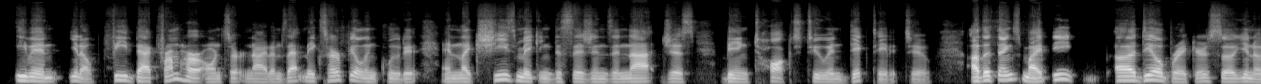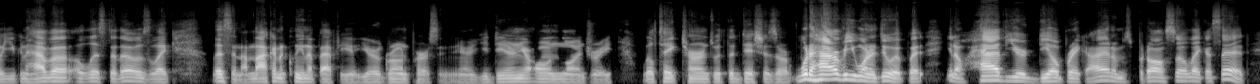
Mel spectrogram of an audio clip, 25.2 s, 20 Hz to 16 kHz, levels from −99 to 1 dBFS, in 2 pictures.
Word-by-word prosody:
even, 130 Hz, -6 st, +2 dB
you 135 Hz, -, -2 dB
know, 90 Hz, -6 st, -3 dB
feedback 140 Hz, -7 st, 0 dB
from -, -, 0 dB
her 110 Hz, -9 st, +3 dB
on 100 Hz, 0 st, -4 dB
certain 100 Hz, -2 st, -7 dB
items 95 Hz, -1 st, -3 dB
that 120 Hz, +1 st, +1 dB
makes 120 Hz, 0 st, -5 dB
her 140 Hz, +3 st, -1 dB
feel 140 Hz, -7 st, -1 dB
included 95 Hz, -2 st, -5 dB, 0.3 s
and, 100 Hz, +1 st, -4 dB
like, 105 Hz, -3 st, -1 dB
she's 160 Hz, -1 st, -2 dB
making 110 Hz, -6 st, -1 dB
decisions 100 Hz, -1 st, -6 dB
and 100 Hz, 0 st, -4 dB
not 105 Hz, 0 st, +3 dB
just 100 Hz, -1 st, -5 dB, 0.3 s
being 100 Hz, -5 st, -1 dB
talked -, -, -2 dB
to 105 Hz, -3 st, -4 dB
and 90 Hz, -3 st, -5 dB
dictated 115 Hz, -9 st, -6 dB
to. 85 Hz, -2 st, -9 dB, 0.4 s
Other 125 Hz, +4 st, +8 dB
things 160 Hz, +4 st, 0 dB
might 105 Hz, +1 st, +3 dB
be, 170 Hz, -2 st, 0 dB, 0.4 s
uh, 140 Hz, 0 st, +6 dB
deal 150 Hz, +2 st, +3 dB
breakers, 105 Hz, +2 st, -4 dB
so, 105 Hz, -1 st, 0 dB
you 105 Hz, +2 st, -2 dB
know, 90 Hz, -4 st, -2 dB
you 95 Hz, +1 st, -8 dB
can 95 Hz, -, -8 dB
have 100 Hz, +5 st, +2 dB
a 115 Hz, -1 st, +4 dB
a -, -, -5 dB
list 110 Hz, +1 st, -5 dB
of 95 Hz, -, -4 dB
those, 120 Hz, -6 st, 0 dB
like, 90 Hz, 0 st, -4 dB, 0.4 s
listen, -, -, -2 dB
I'm 85 Hz, -, -6 dB
not 100 Hz, +2 st, +4 dB
gonna 115 Hz, -4 st, 0 dB
clean 105 Hz, +1 st, -2 dB
up -, -, -6 dB
after -, -, -1 dB
you, 85 Hz, -, -6 dB
you're 90 Hz, +2 st, -6 dB
a -, -, -11 dB
grown 95 Hz, +1 st, -3 dB
person, -, -, -10 dB
you -, -, -15 dB
know? 85 Hz, -, -9 dB
You're 85 Hz, +2 st, -11 dB
doing 100 Hz, +3 st, -2 dB
your 100 Hz, -1 st, -2 dB
own 90 Hz, -2 st, -3 dB
laundry, 85 Hz, -1 st, -6 dB, 0.3 s
we'll 90 Hz, -, -2 dB
take 105 Hz, 0 st, -2 dB
turns 100 Hz, -2 st, -2 dB
with 95 Hz, -, -5 dB
the 95 Hz, -, -3 dB
dishes 90 Hz, 0 st, -4 dB
or 90 Hz, -1 st, -3 dB
what 170 Hz, +6 st, +8 dB
however 170 Hz, +2 st, +10 dB
you 160 Hz, -3 st, +2 dB
wanna 130 Hz, -6 st, +5 dB
do 130 Hz, 0 st, +3 dB
it, -, -, -2 dB
but, 100 Hz, -1 st, 0 dB, 0.2 s
you -, -, -5 dB
know, -, -, +1 dB
have 145 Hz, -1 st, +7 dB
your 125 Hz, -1 st, +1 dB
deal 110 Hz, +4 st, +1 dB
break 110 Hz, -3 st, -2 dB
items, 125 Hz, -9 st, 0 dB
but, -, -, -13 dB
also, 120 Hz, +1 st, +1 dB
like 120 Hz, -3 st, -1 dB
I -, -, -3 dB
said 175 Hz, +11 st, 0 dB
105 Hz, 220 wpm, -23 LUFS, 95-125 Hz, 0.4 s, however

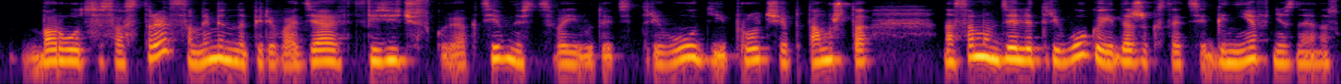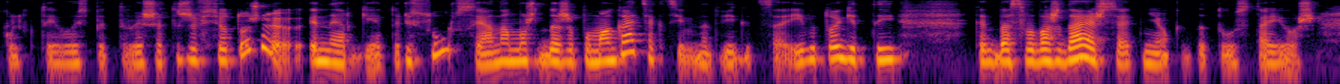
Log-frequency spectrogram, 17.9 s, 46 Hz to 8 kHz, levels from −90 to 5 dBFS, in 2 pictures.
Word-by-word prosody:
бороться 190 Hz, -3 st, +2 dB
со 170 Hz, -1 st, -5 dB
стрессом, 230 Hz, -, 0 dB
именно 205 Hz, -3 st, +5 dB
переводя 175 Hz, +3 st, 0 dB
в -, -, -26 dB
физическую 195 Hz, -5 st, 0 dB
активность 215 Hz, +1 st, 0 dB
свои 165 Hz, -1 st, -4 dB
вот -, -, -7 dB
эти 250 Hz, -, -9 dB
тревоги 205 Hz, +7 st, +1 dB
и -, -, -2 dB
прочее. 205 Hz, -5 st, -1 dB
Потому 180 Hz, +4 st, +1 dB
что 200 Hz, -3 st, -1 dB, 0.5 s
на 180 Hz, -, 0 dB
самом 240 Hz, +2 st, +8 dB
деле 210 Hz, -1 st, +8 dB
тревога 210 Hz, +5 st, +2 dB
и 160 Hz, -, +1 dB
даже, 185 Hz, -1 st, +1 dB
кстати, 165 Hz, -2 st, -9 dB
гнев, 185 Hz, +5 st, 0 dB
не 170 Hz, -4 st, -2 dB
знаю, 165 Hz, 0 st, -5 dB
насколько 165 Hz, 0 st, -11 dB
ты -, -, -11 dB
его 165 Hz, 0 st, -6 dB
испытываешь, 165 Hz, -1 st, -7 dB
это 180 Hz, +5 st, -9 dB
же 200 Hz, -1 st, -2 dB
всё 200 Hz, 0 st, -4 dB
тоже, 320 Hz, -, -3 dB
э, 400 Hz, -, -2 dB
энергия, 190 Hz, +5 st, 0 dB
это -, -, -12 dB
ресурс, 210 Hz, -, -5 dB
и -, -, -1 dB
она 160 Hz, +5 st, 0 dB
может 190 Hz, +1 st, -1 dB
даже 185 Hz, -1 st, +1 dB
помогать 200 Hz, -, +2 dB
активно -, -, -7 dB
двигаться. -, -, -9 dB
И 170 Hz, -, -4 dB
в 210 Hz, -, 0 dB
итоге 220 Hz, 0 st, +2 dB
ты 205 Hz, +1 st, -1 dB, 0.4 s
как 180 Hz, 0 st, -3 dB
бы 185 Hz, -, +4 dB
освобождаешься 190 Hz, 0 st, +4 dB
от 160 Hz, -, -9 dB
нее, 155 Hz, -2 st, -3 dB
когда -, -, -14 dB
ты -, -, -14 dB
устаешь. -, -, -6 dB
190 Hz, 190 wpm, -20 LUFS, 175-210 Hz, 0.5 s, самом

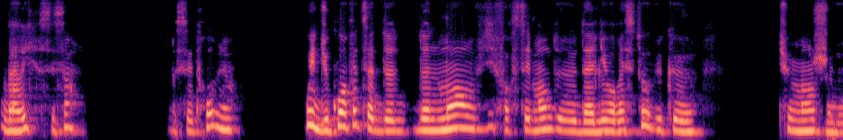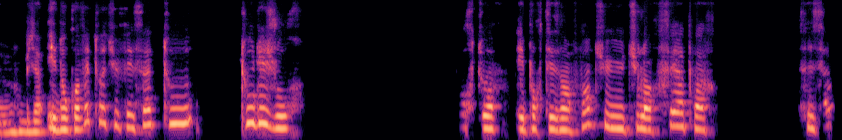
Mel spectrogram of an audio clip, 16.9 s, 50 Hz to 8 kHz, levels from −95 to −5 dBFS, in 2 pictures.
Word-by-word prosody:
Bah 185 Hz, -2 st, +3 dB
oui, 210 Hz, +2 st, -1 dB
c'est 195 Hz, -, -12 dB
ça. 230 Hz, +7 st, -5 dB, 0.9 s
Bah, 180 Hz, -, -14 dB
c'est 175 Hz, +1 st, -7 dB
trop 245 Hz, +10 st, -2 dB
bien. 205 Hz, -4 st, 0 dB, 0.7 s
Oui 280 Hz, -3 st, +6 dB
du 190 Hz, -2 st, +3 dB
coup 265 Hz, -, +5 dB
en 260 Hz, -, +6 dB
fait 280 Hz, +1 st, -2 dB
ça 215 Hz, -3 st, +3 dB
te 190 Hz, -, -6 dB
donne 185 Hz, -1 st, -1 dB
donne 195 Hz, -1 st, +2 dB
moins 215 Hz, +4 st, +6 dB
envie 220 Hz, +1 st, 0 dB
forcément 200 Hz, -1 st, -2 dB
de 195 Hz, -4 st, -1 dB
d'aller 170 Hz, +1 st, +2 dB
au 180 Hz, -, +3 dB
resto 180 Hz, +9 st, -1 dB
vu 200 Hz, -2 st, -5 dB
que 180 Hz, -2 st, 0 dB, 0.9 s
tu 205 Hz, -, -5 dB
manges, 180 Hz, -1 st, 0 dB
heu, 165 Hz, -, -1 dB, 0.3 s
bien 175 Hz, 0 st, 0 dB
et 210 Hz, -, +4 dB
donc 205 Hz, +1 st, +2 dB
en 210 Hz, -, +5 dB
fait, -, -, -2 dB
toi 320 Hz, -1 st, -4 dB
tu 275 Hz, -4 st, -7 dB
fais 235 Hz, -1 st, -3 dB
ça 285 Hz, +5 st, +1 dB
tous 305 Hz, +1 st, +2 dB, 0.5 s
tous 315 Hz, +1 st, +3 dB
les 310 Hz, -, +5 dB
jours? 225 Hz, -3 st, 0 dB, 1.6 s
Pour -, -, -15 dB
toi 220 Hz, -1 st, +3 dB, 0.2 s
et 210 Hz, -, +1 dB
pour 210 Hz, +1 st, -4 dB
tes 210 Hz, -2 st, +1 dB
enfants 205 Hz, +8 st, 0 dB
tu 235 Hz, -7 st, -1 dB
tu 210 Hz, +3 st, -7 dB
leur 205 Hz, -1 st, +3 dB
fais 265 Hz, -, -2 dB
à 255 Hz, -1 st, +1 dB
part? 215 Hz, -3 st, -1 dB, 0.8 s
C'est 230 Hz, -, -5 dB
ça? 210 Hz, -, -9 dB
210 Hz, 200 wpm, -24 LUFS, 185-240 Hz, 1.6 s, Oui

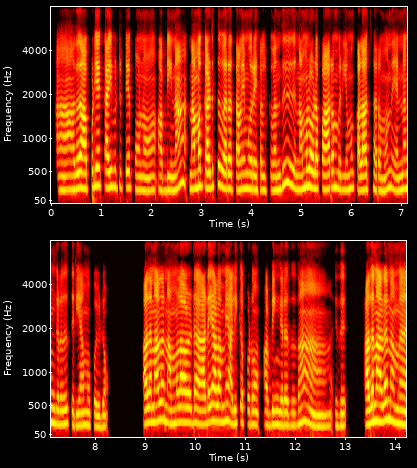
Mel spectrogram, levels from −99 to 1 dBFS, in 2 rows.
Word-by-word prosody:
"அ -, -, -5 dB, 0.3 s
அதை 225 Hz, +2 st, +1 dB
அப்படியே 255 Hz, +4 st, +2 dB
கைவிட்டுட்டே 245 Hz, -1 st, 0 dB
போனோம் 205 Hz, -1 st, -4 dB, 0.2 s
அப்படின்னா, 205 Hz, +1 st, -1 dB, 0.3 s
நமக்கு 265 Hz, +2 st, +2 dB
அடுத்து 265 Hz, +5 st, -2 dB
வர 230 Hz, 0 st, +3 dB, 0.2 s
தலைமுறைகளுக்கு 215 Hz, -2 st, -2 dB
வந்து 220 Hz, +8 st, -2 dB, 0.3 s
நம்மளோட 245 Hz, +1 st, +2 dB, 0.2 s
பாரம்பரியமும், 225 Hz, 0 st, -1 dB
கலாச்சாரமும் 210 Hz, +1 st, -1 dB
என்னங்கிறது 210 Hz, -1 st, -2 dB
தெரியாம 190 Hz, +1 st, -3 dB
போயிடும். 170 Hz, 0 st, -5 dB, 0.8 s
அதனால, 240 Hz, +3 st, +4 dB, 0.2 s
நம்மளோட 230 Hz, +1 st, +1 dB, 0.2 s
அடையாளமே 245 Hz, +2 st, +2 dB
அழிக்கப்படும்." 205 Hz, -2 st, -5 dB
அப்படிங்கிறது 190 Hz, -1 st, -3 dB
தான் 245 Hz, -1 st, 0 dB, 0.6 s
இது. 185 Hz, +1 st, -4 dB, 0.5 s
அதனால 245 Hz, +2 st, +6 dB, 0.2 s
நம்ம 230 Hz, -3 st, 0 dB
220 Hz, 110 wpm, -23 LUFS, 205-240 Hz, 0.8 s, அதனால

